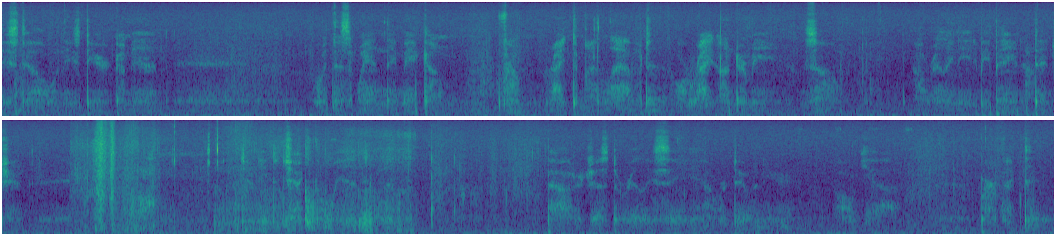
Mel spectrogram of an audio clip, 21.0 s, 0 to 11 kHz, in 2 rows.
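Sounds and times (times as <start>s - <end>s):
man whispering: 0.0s - 15.1s, 16.0s - 21.0s.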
